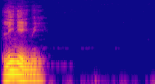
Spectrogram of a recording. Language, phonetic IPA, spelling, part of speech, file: Russian, [lʲɪˈnʲejnɨj], линейный, adjective, Ru-линейный.ogg
- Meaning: 1. line; linear 2. of the line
